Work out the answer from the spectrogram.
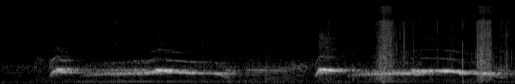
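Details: Two long, rolling coos from a Barbary dove kept at home, low and purring, with light tapping and clicking sounds during the second phrase.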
